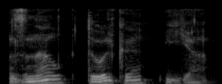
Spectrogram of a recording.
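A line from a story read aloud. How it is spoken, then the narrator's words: Plain. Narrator (Russian): сказал Железовский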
